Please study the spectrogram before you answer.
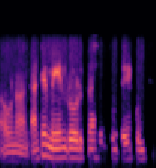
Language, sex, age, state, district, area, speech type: Telugu, male, 18-30, Telangana, Vikarabad, urban, conversation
